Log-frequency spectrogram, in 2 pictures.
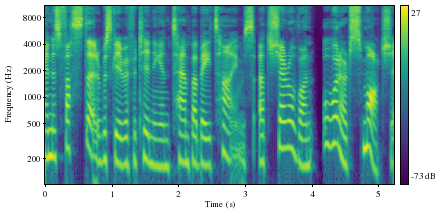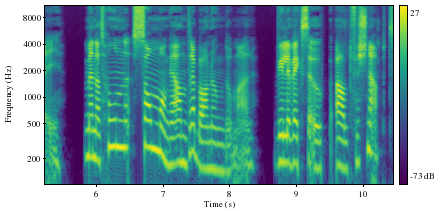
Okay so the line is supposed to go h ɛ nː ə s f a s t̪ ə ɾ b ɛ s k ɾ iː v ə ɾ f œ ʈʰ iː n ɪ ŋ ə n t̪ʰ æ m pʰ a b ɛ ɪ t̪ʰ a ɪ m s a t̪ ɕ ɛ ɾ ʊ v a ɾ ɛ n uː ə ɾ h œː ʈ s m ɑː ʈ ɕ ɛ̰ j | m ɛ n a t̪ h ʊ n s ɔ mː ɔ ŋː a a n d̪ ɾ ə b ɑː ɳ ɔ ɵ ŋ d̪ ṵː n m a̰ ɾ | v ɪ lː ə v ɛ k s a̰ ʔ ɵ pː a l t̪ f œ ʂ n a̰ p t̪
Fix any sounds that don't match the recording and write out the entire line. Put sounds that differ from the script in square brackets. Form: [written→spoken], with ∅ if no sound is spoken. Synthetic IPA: h ɛ nː ə s f a s t̪ ə ɾ b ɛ s k ɾ iː v ə ɾ f œ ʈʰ iː n ɪ ŋ ə n t̪ʰ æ m [pʰ→p] a b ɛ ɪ t̪ʰ a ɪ m s a t̪ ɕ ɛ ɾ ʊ v a ɾ ɛ n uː ə ɾ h œː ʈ s m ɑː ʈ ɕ ɛ̰ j | m ɛ n a t̪ h ʊ n s ɔ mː ɔ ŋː a a n d̪ ɾ [ə→a] b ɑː ɳ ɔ ɵ ŋ d̪ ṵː [n→∅] m a̰ ɾ | v ɪ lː ə v ɛ k s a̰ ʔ ɵ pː a l t̪ f œ ʂ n a̰ p t̪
